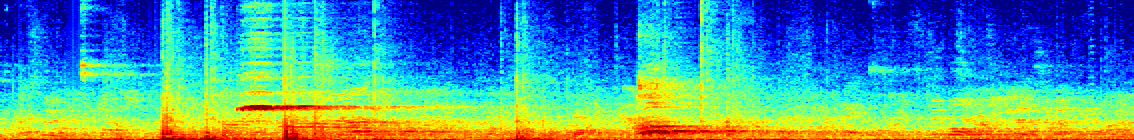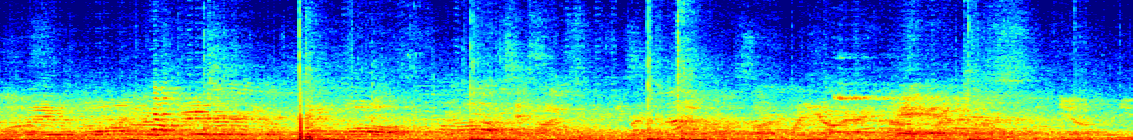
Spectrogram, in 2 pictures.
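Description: A ball thuds and bounces on a wooden floor.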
